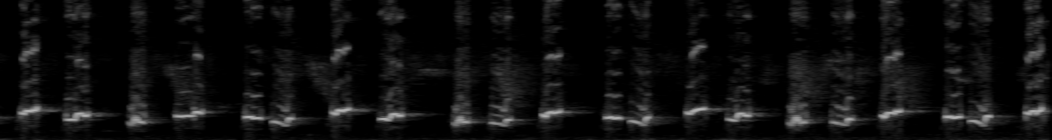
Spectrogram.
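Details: Sooty-headed bulbul singing in the morning, a long, sweet, continuous run of short whistled, bubbling notes, about one every third of a second, with clean, loud delivery and no other sounds.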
